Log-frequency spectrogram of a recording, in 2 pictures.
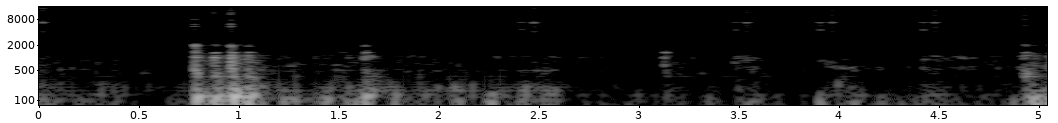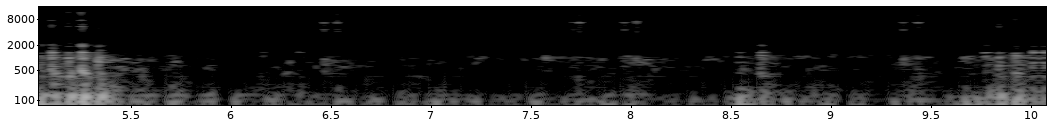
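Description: Keys being pressed: irregular clicking, a few clicks a second, with a low rumble underneath.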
